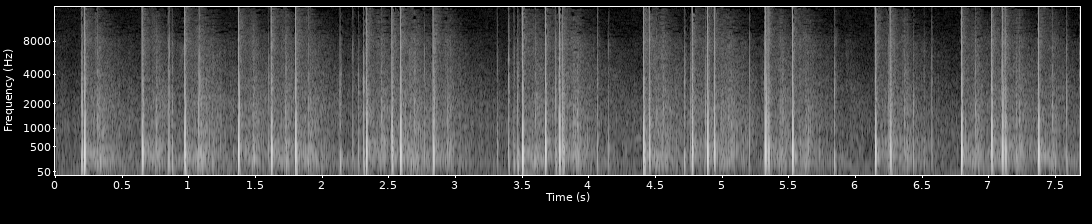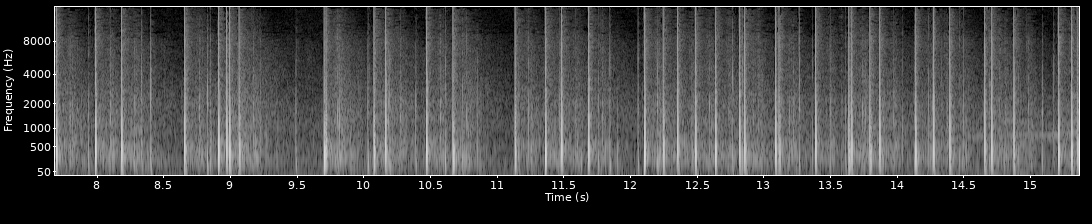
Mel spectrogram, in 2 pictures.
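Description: Professional display fireworks going off in a dense barrage: a rapid, unbroken string of sharp bangs and crackling bursts, several reports a second.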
